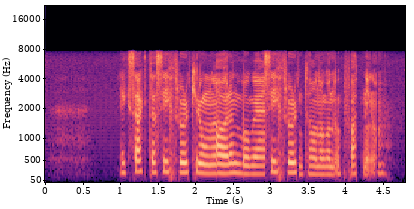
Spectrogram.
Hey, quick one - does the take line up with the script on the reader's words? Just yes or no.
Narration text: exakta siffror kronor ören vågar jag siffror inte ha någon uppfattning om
yes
